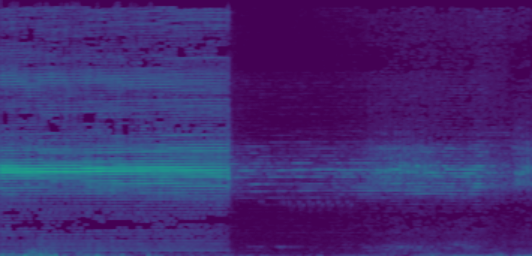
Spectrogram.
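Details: Cicada singing, a steady shrill buzz high in pitch that stops abruptly after about two seconds, leaving a fainter hiss and low background rumble.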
